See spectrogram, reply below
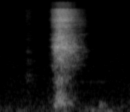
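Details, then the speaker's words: Adult radio host, self-described total mess with allergies from Saharan dust, sneezing and uncomfortable, voice affected; sneeze. "let me apologize from early o clock I am a total mess with my allergies with this dust oh yeah I'm I'm sneezing I'm I'm uncomfortable"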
